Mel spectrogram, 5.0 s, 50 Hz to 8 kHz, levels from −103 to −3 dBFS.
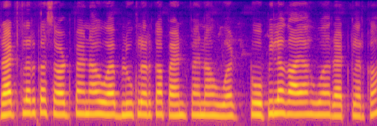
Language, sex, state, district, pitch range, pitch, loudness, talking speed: Hindi, female, Chhattisgarh, Balrampur, 230-250 Hz, 245 Hz, -16 LUFS, 250 wpm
